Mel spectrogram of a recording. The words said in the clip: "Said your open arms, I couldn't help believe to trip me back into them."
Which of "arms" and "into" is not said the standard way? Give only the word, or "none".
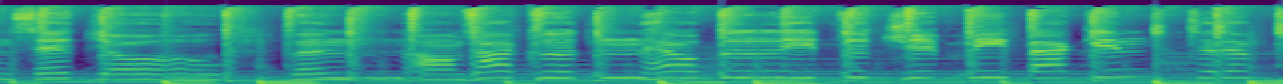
none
